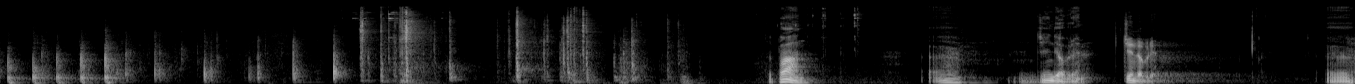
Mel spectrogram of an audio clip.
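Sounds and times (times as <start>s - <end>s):
door lock and handle being worked as a door is opened: 3.5s - 7.2s
speech: 7.8s - 8.1s, 10.4s - 11.7s, 13.3s - 13.5s.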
